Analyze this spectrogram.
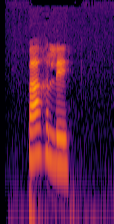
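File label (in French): "Parler", French; phonetique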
